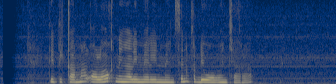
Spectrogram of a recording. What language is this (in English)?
Sundanese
